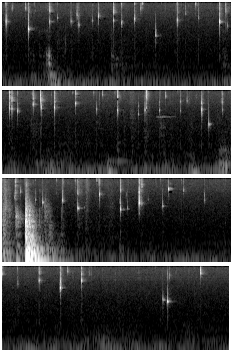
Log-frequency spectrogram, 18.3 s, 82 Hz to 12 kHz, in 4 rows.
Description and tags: gotes mig
sound of water dripping from 20 cm. high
